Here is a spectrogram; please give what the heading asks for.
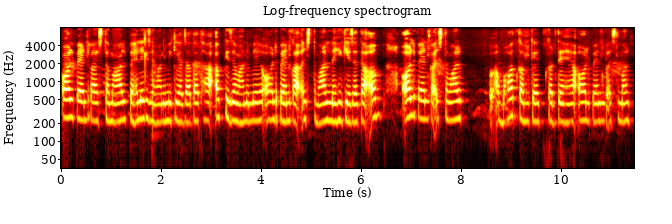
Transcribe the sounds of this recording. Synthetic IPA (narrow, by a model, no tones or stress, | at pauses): ɔːlɖpɛːnkaɪst̪eːmaːlpɛɦlekezɐmaːnemẽkijad͡ʒaːt̪at̪ʰaʔɐb̚kezɐmaːnemẽɔːlɖpɛːnka̰ɪst̪eːmaːlnɐɦĩkijad͡ʒaːt̪a̰ʔɐb | ɔ̰ːlɖpɛːnka̰ɪst̪eːmaːl | bɐɦʊt̪kɐmkkɐɾt̪eɦɛ̃ʔɔːlɖpɛːnkaɪst̪eːmaːl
